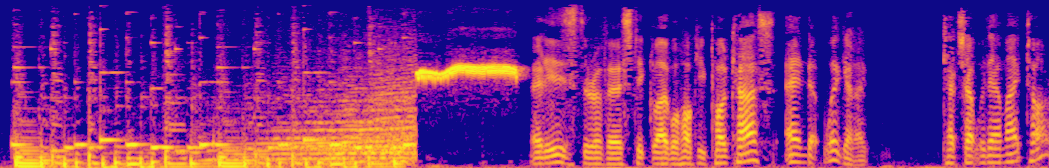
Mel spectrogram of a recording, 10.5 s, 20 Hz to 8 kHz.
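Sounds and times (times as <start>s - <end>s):
podcast sting jingle with rhythmic hits: 0.1s - 4.2s
sustained high whistle-like tone: 4.1s - 5.3s
speech: 5.4s - 8.8s, 9.4s - 10.4s.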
